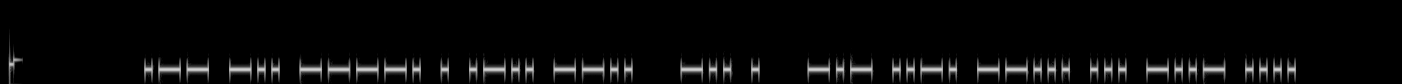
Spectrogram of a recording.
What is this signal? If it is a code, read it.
Morse code, heard as a keyed tone, about 17 wpm, 700 Hz. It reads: WD9ELZ DE KF7SXH
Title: USA Callsign DE Callsign - 6 Characters - 17wpm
